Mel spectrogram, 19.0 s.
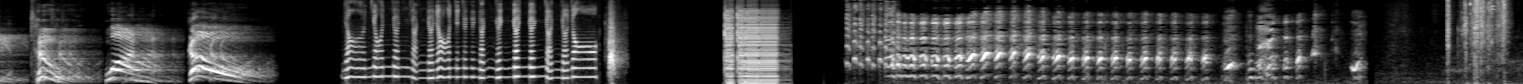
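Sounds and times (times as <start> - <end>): high-pitched rapid laugh: 10.6 - 16.4.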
